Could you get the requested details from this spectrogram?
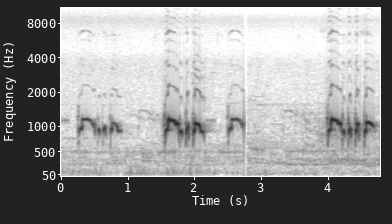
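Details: Zebra dove of local type, an eager singer with a strong voice, used to draw replies from other doves: four staccato, bubbling coo phrases alternating between soft and loud, quiet surroundings.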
